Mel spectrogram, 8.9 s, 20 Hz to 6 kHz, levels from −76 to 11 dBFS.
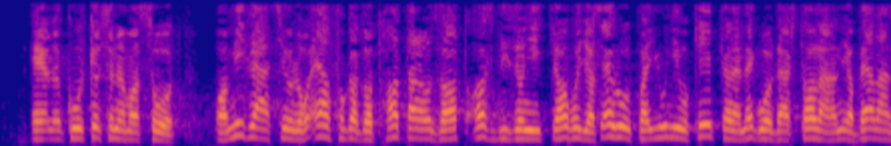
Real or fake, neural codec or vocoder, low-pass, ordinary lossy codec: fake; vocoder, 44.1 kHz, 80 mel bands, Vocos; 5.4 kHz; AAC, 48 kbps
